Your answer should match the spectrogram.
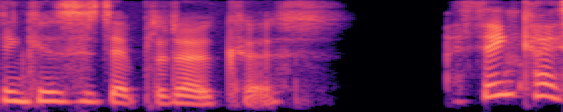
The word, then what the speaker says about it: Diplodocus: If following the Greek rules, the correct pronunciation should be Diplodocus with a soft O to rhyme with Liplodocus. Oh, Diplodocus then.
